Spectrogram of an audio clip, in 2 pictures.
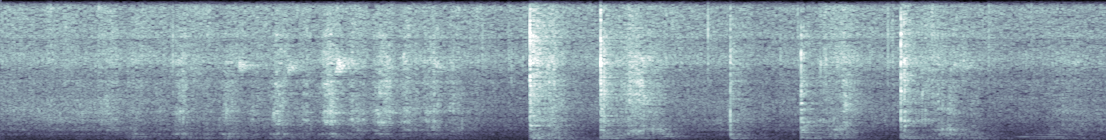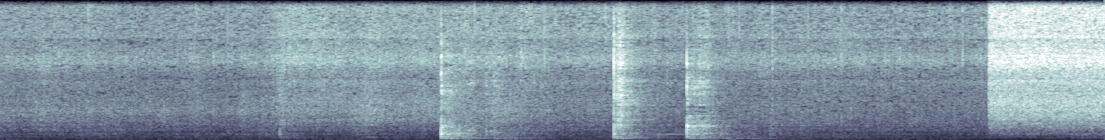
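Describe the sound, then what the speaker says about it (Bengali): A spatula breaks up fish roe frying in a pan, sending repeated scraping strokes in irregular bursts over a low, constant sizzle, close and with no voices. "এভাবে একটু টুকরো করে দেবো খুন্তির সাহায্যে"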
